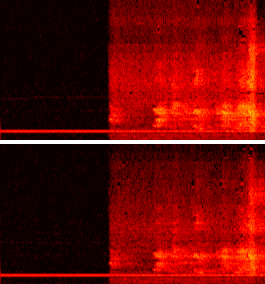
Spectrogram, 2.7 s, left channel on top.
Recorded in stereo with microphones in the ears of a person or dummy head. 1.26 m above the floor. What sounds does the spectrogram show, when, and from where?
1.1 s a bird: 20° left (ahead or behind), 1.5 m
